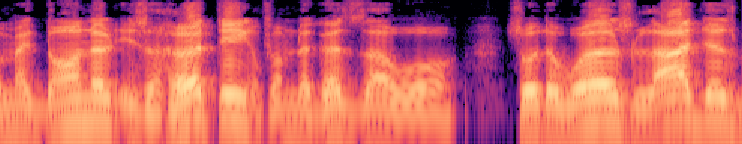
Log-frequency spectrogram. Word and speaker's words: Gaza: You know how we pronounce it, Gaza.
